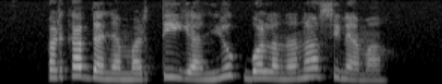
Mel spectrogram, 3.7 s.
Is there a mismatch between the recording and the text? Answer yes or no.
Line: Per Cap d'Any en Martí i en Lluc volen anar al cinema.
no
